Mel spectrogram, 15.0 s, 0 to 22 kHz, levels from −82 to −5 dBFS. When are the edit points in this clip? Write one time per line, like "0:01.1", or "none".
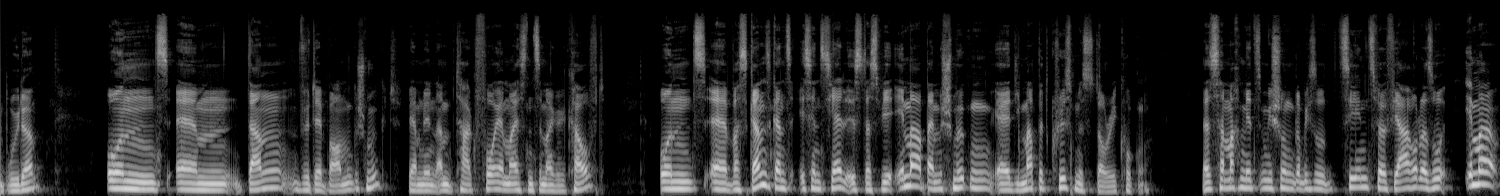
none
